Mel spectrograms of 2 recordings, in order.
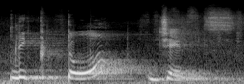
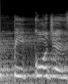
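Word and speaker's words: pnictogens: PNICTO, निक्टोजेंस। ठीक है, निक्टोजेंस या फिर पिकोजेंस बोल सकते हैं, N साइलेंट होगा वहाँ पे, पिकोजेंस बोल सकते हैं या फिर निक्टोजेंस बोल सकते हैं।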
